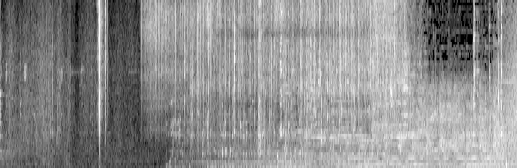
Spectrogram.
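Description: Water bubbling in a glass bong as it is smoked, growing steadily louder over several seconds, with music rising alongside it. A single sharp click comes about two seconds in.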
